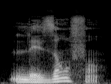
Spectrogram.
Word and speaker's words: les enfants: So you should make the little link. Les enfants.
